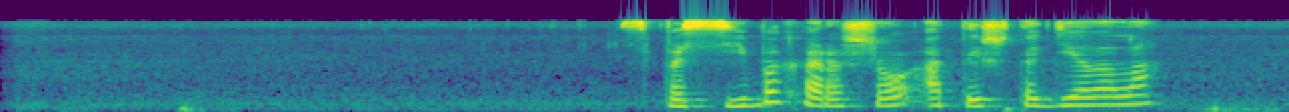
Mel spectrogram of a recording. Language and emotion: Russian, positive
